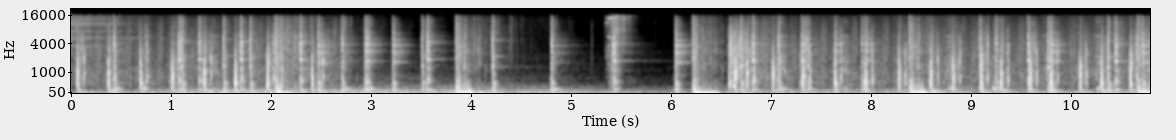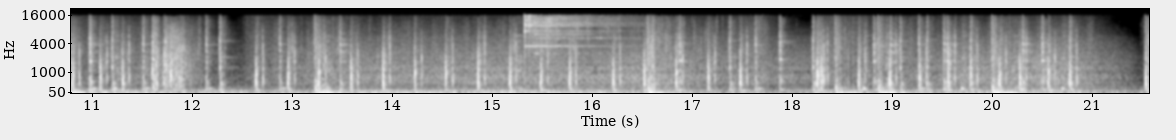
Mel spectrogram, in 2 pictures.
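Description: Quick footsteps run across a stone floor.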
